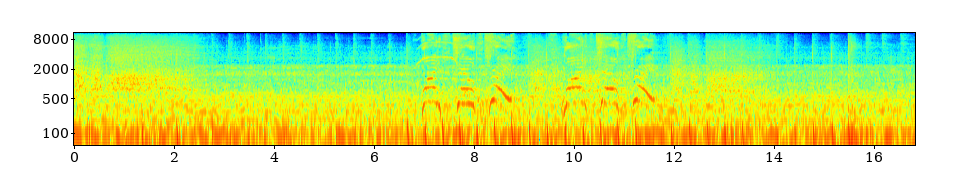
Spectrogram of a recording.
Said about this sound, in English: On the count of three, we're gonna yell sacrifice as loud as we can. Ready? 1, 2, 3!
